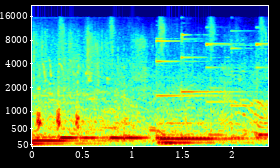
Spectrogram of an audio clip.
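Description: A domestic hen clucks a few short times in the first half second, over background music with sustained low notes.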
